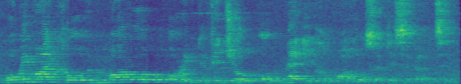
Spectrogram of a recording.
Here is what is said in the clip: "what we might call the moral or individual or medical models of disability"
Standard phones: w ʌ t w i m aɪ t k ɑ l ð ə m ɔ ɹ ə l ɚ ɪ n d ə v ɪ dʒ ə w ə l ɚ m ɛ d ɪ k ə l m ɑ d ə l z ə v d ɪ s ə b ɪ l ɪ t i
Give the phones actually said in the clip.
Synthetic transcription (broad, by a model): w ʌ t w i m aɪ t k ɑ l m ɔ ɹ ə l ɚ ɪ n d ə v ɪ dʒ ə w ə l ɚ m ɛ d ɪ k ə l m ɑ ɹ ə l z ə d ɪ s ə b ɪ l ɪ t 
